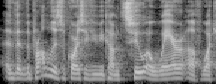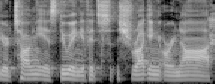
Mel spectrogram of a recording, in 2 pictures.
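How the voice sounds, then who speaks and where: A man's voice: medium pitch, steady tone, moderate pace, fairly bright tone. A man co-hosting a podcast with an American accent, telling stories in a playful, enthusiastic way. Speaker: podcast co-host. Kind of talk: casual podcast chat.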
